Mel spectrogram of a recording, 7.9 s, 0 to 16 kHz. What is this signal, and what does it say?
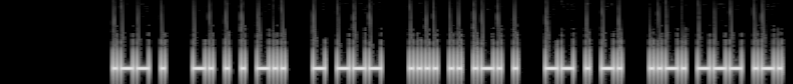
Morse code, heard as a keyed tone, about 30 wpm, 700 Hz. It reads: WE NEED TO HIRE MEN FOR
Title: Sentences from Top 1400 Words 30wpm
